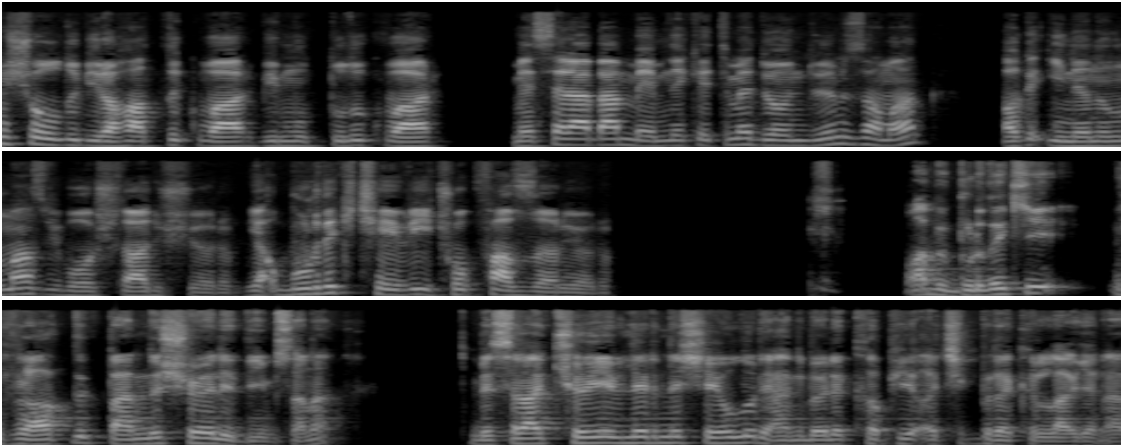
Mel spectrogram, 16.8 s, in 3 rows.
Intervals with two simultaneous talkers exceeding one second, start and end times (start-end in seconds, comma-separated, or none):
none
